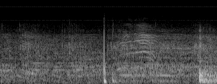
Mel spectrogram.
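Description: A football thuds as a player kicks it.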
